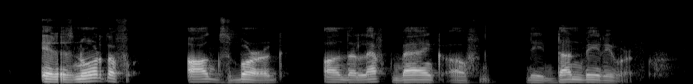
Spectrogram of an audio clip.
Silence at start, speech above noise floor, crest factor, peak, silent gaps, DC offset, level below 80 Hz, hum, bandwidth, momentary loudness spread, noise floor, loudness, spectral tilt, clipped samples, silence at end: 0.4 s; 51 dB; 20 dB; -4 dBFS; none; under 0.1%; -66 dBFS; none; 9.2 kHz; 15 LU; -74 dBFS; -23 LUFS; -7 dB/octave; under 0.1%; 0.65 s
